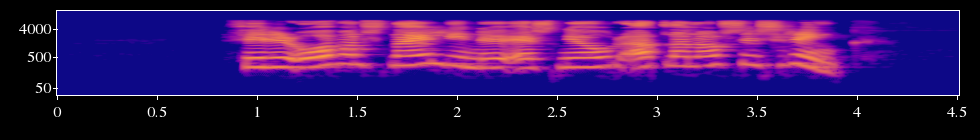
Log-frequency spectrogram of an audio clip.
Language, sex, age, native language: Icelandic, female, 50-59, Icelandic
